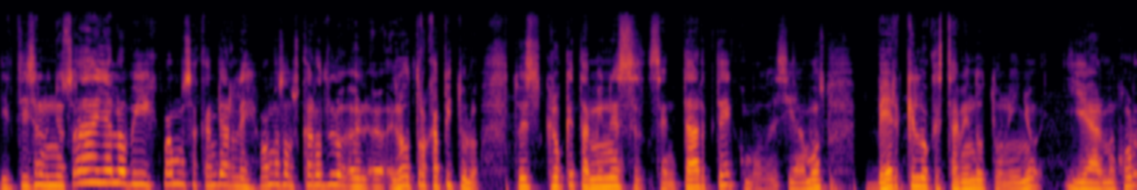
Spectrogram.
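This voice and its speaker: This man talks at a very fast pace in a high pitch, with very wide pitch swings. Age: 30s. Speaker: motorcycling enthusiast. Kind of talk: casual chat.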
